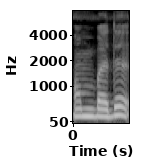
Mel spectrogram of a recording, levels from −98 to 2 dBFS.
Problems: none marked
